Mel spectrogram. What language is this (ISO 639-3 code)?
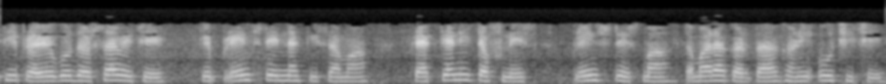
guj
